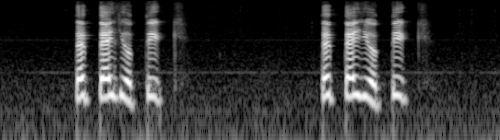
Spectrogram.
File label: tEtEyotIk, Oapan minimal pairs female; Oapan minimal pairs 2000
